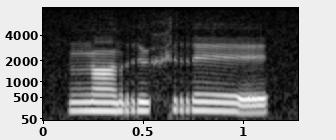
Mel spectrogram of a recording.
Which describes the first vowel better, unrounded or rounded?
unrounded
